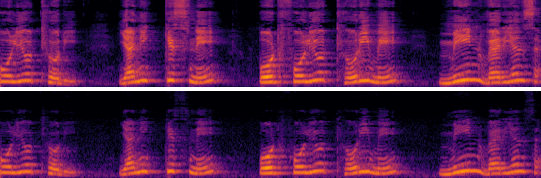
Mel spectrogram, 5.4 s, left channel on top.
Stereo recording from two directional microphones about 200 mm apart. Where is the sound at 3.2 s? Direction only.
50° left (ahead or behind).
